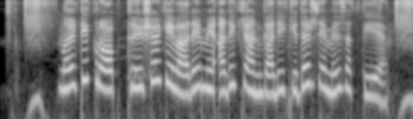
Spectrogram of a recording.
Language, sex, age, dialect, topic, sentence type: Hindi, female, 36-40, Garhwali, agriculture, question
